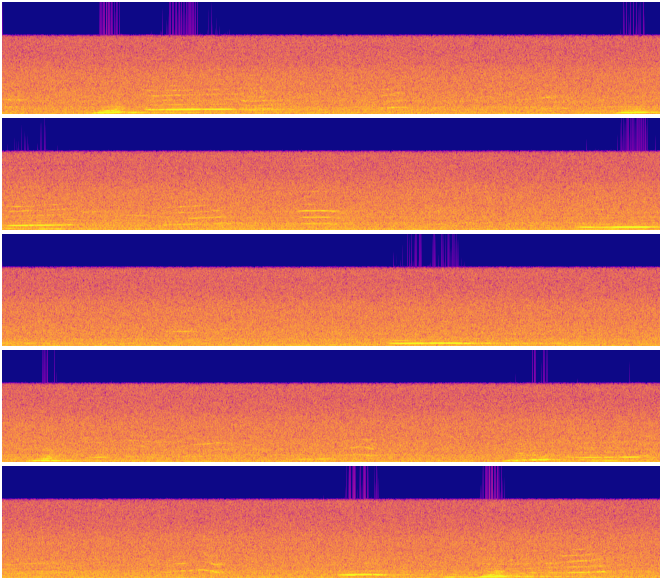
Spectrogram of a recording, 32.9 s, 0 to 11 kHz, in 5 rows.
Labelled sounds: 0.0	0.3	humpback whale, 1.3 to 1.5 kHz
3.8	4.0	humpback whale, 1.8 to 2.1 kHz
6.6	7.3	humpback whale, 1.8 to 2.2 kHz
8.3	10.0	humpback whale, 1.1 to 2.5 kHz
14.8	15.1	humpback whale, 1.4 to 1.6 kHz
21.6	22.1	humpback whale, 1.7 to 2.0 kHz
23.2	23.5	humpback whale, 1.3 to 1.6 kHz
26.5	26.8	humpback whale, 1.4 to 1.6 kHz
31.9	32.4	humpback whale, 1.1 to 2.5 kHz

